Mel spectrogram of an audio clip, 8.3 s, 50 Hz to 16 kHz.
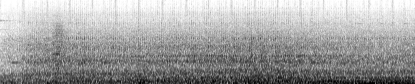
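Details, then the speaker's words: Nissan Navara D40 diesel after complete engine overhaul with new genuine cylinder head, piston rings and bearings: steady, even idle, smooth unchanging rumble, no knocks or ticks; sounds like a brand-new engine. "just look at and just hear the sounds of the engine it's similar a brand new one"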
